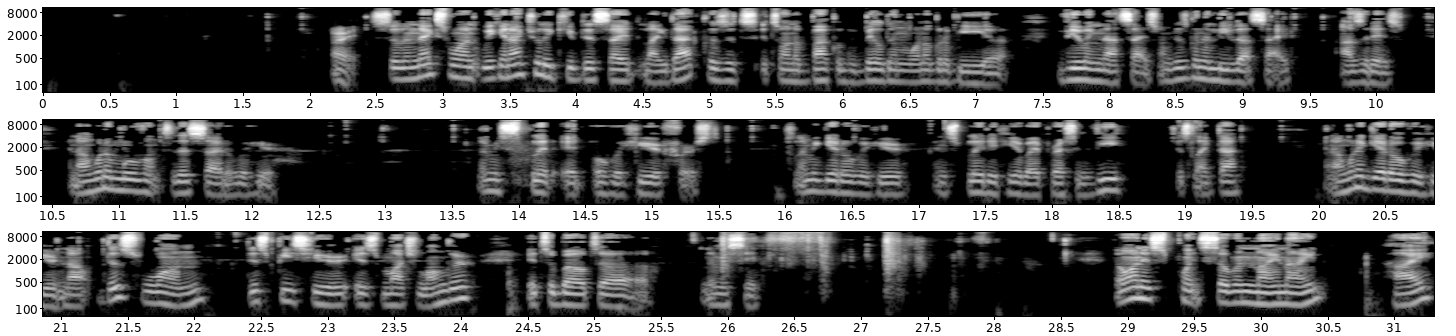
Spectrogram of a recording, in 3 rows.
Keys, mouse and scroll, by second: 0.9 shift+n, 1.3 Tab, 1.8 scroll down 1, 2.0 shift+middle click, 2.4 a, 2.7 middle click, 3.7-9.1 middle drag, 9.9 shift+middle click, 10.2 scroll up 1, 10.5 middle click, 10.8 scroll up 1, 11.3 shift+middle click, 12.9 right click, 13.3 middle click, 14.0 shift+middle click, 14.6-17.4 middle drag, 17.1 Tab, 17.4 right click, 18.3 v, 19.4 right click, 19.6 scroll down 2, 19.7-21.0 middle drag, 20.2 scroll down 2, 21.0 scroll up 1, 21.3 shift+middle click, 22.5 alt+right click, 23.1-31.3 middle drag.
